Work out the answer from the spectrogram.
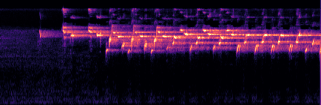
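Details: European goldfinch singing for chicks and hybrids to learn from: after a single high note, a fast, steadily repeated twittering trill of bright tinkling notes builds and continues to the end.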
